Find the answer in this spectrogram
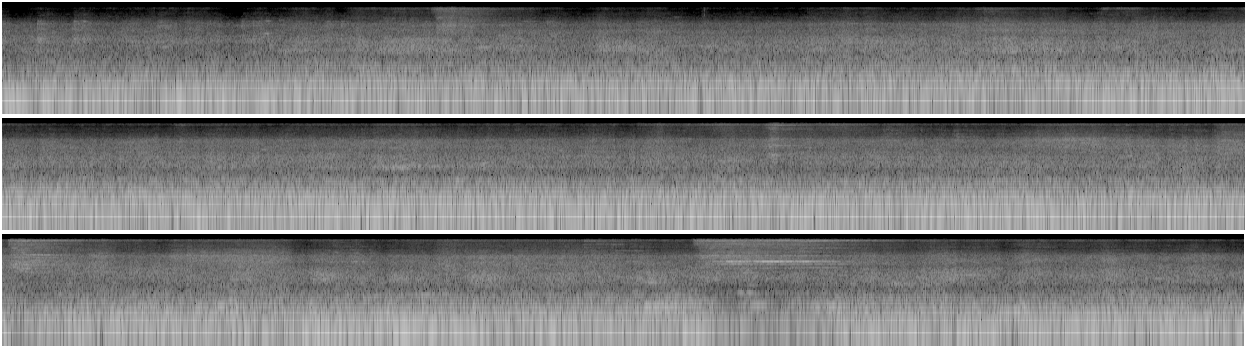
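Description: Freight train's boxcars rolling past on the rails, a steady rumble of wheels and cars. A short, high-pitched wheel squeal rises out of it near the end.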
